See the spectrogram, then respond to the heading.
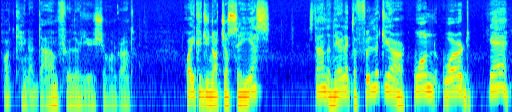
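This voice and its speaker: An actor with a Donegal Irish accent playing a brooding, awkward young farmer in a radio play. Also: male voice, a little high, lively intonation, normal speed, darkish tone. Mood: angry self-reproach. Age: young adult. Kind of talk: radio play acting with poetic monologue.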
